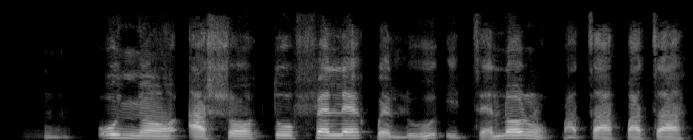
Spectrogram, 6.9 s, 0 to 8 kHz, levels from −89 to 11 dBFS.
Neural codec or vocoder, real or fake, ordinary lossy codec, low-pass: none; real; MP3, 48 kbps; 7.2 kHz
